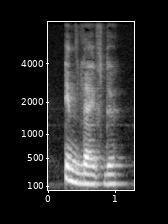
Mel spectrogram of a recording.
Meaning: inflection of inlijven: 1. singular dependent-clause past indicative 2. singular dependent-clause past subjunctive
- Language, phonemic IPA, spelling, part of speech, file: Dutch, /ˈɪnlɛɪfdə/, inlijfde, verb, Nl-inlijfde.ogg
